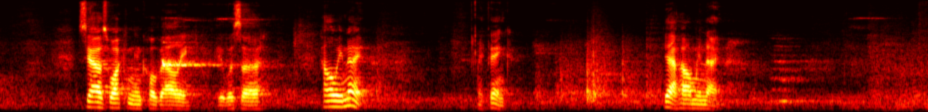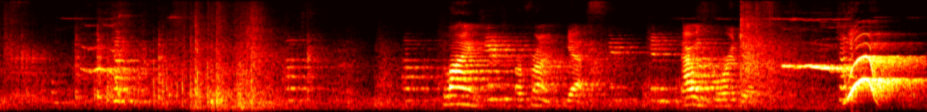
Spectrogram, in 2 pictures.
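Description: A woman calls out to a dog with animation.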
